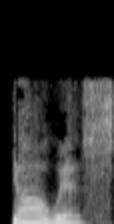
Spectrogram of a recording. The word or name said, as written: Yahwist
